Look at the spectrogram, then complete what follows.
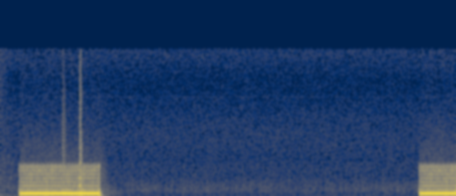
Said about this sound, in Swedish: Nu ringer vi Anna Spolander.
